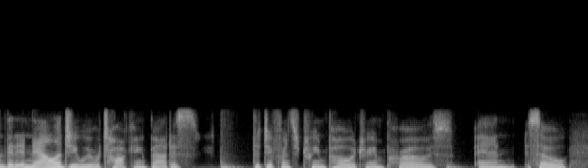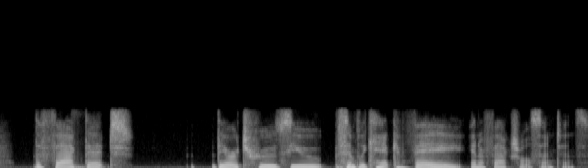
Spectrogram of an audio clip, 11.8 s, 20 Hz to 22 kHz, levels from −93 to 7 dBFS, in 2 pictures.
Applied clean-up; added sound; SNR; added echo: none; Thump, thud; 18 dB; none.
